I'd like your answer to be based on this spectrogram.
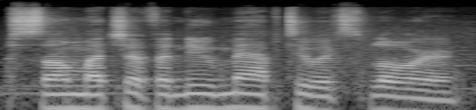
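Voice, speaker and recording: A man's voice: medium pitch, fairly even intonation, measured pace. A man doing casual, chatty live game commentary, reacting aloud to what happens. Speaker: game streamer. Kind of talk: casual live gameplay commentary, reading screen text. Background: game music.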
